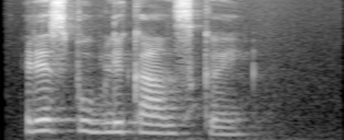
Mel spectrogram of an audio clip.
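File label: "республиканскӧй", Komi, female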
